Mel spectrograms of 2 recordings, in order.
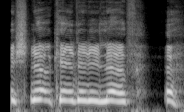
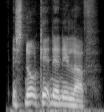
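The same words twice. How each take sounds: First: Talking through a yawn; words stretched by a big yawn. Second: Said in the usual way. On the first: Real, not acted. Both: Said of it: "Sorry, yawn there".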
